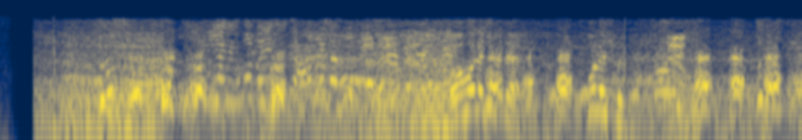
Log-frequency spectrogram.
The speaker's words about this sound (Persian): در این نبرد خونین صاحبان دو سگ با نواخته شدن سوت مسابقه حیوانات را به جان هم می‌اندازند و با تحریک کردن آنها در نهایت صحنه دلخراشی شکل می‌گیرد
